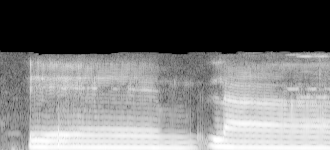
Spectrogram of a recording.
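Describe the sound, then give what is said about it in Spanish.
A telephone rings with two long, steady buzzing tones, low-pitched and rich in overtones, separated by a brief gap. The ringing is loud and there is no talking. “Nos están llamando al teléfono.”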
